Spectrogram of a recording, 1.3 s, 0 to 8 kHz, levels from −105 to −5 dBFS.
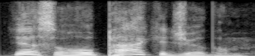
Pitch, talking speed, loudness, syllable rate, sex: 155 Hz, 280 wpm, -16 LUFS, 7.8 syllables/s, male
